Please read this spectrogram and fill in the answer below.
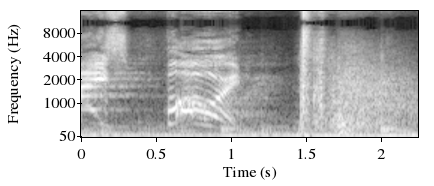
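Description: Trailer sound design: a single heavy boom like a gunshot about one and a half seconds in, ringing out with a long decaying tail over a low steady drone. Before it, a man's voice is heard briefly.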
